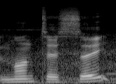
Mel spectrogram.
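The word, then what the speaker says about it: Monttessuy: So this is the street, if you're trying to pronounce it, Rue de Montessuie. See? That's how I pronounce it. That's how we pronounce it both.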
